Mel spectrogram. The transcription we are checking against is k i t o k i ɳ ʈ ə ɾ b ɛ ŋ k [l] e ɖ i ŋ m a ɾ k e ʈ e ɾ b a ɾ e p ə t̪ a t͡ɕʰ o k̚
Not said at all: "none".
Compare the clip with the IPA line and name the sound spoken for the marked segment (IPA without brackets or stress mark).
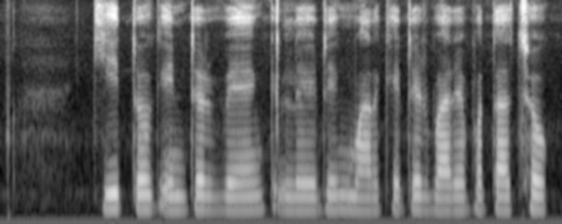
l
